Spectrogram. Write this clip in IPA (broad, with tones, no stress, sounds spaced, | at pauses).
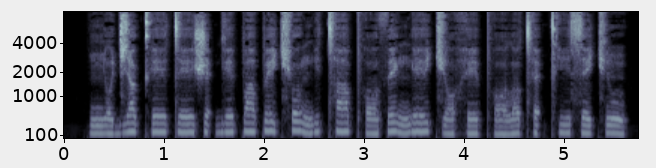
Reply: ɲ ɔ˨ d͡ʑ a˦˨ ʊ̯ kʰ e˦ ɪ̯ t e˦ ɪ̯ ʃ ɛ˦ ʔ ɡ e˦ p ä˦ p e˦˨ ɪ̯ t͡ɕʰ o˦˨ ʊ̯ ŋ i˦ tʰ ä˦ pʰ ɔ˨ θ e˦˨ ɪ̯ ŋ e˦ ɪ̯ t͡ɕ ɔ˨ h e˨ pʰ ɔ˨ l ɔ˦˨ tʰ ɛ˦ ʔ tʰ i˦ sʰ e˦˨ t͡ɕ ũ˦˨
